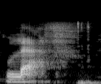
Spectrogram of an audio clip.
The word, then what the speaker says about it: laughs: we have laughs so the pronunciation is like a like an F here at the end laughs laughs with pronunciation and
